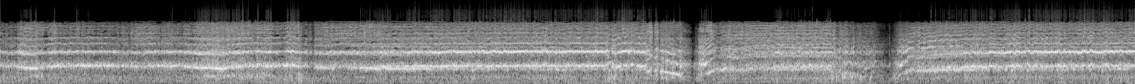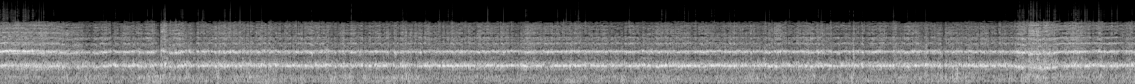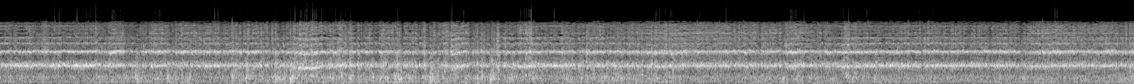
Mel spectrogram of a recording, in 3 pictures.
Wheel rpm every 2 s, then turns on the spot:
230, 220, 210, 160, 130, 210, 230, 230, 230, 230, 230, 230, 230, 230, 230, 230, 230.
none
